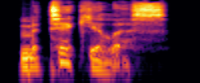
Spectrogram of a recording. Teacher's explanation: That first syllable also has that schwa, that A sound, that reduced vowel sound.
